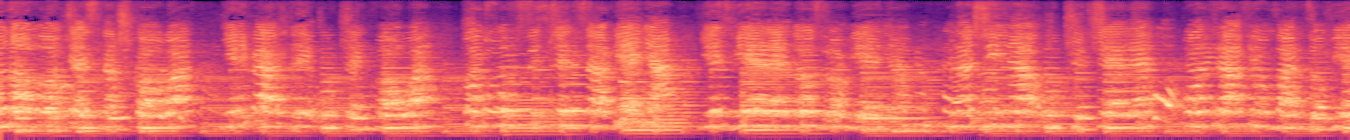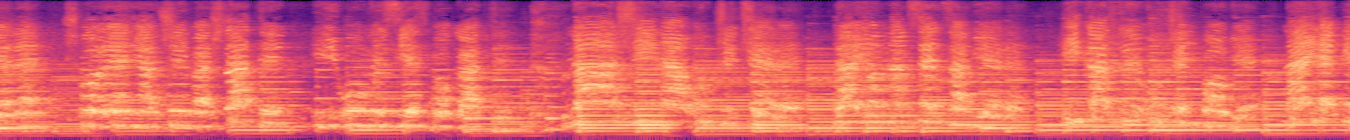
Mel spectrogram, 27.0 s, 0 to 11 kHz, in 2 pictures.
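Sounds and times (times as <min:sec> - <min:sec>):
children singing in unison: 0:00.0 - 0:27.0.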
